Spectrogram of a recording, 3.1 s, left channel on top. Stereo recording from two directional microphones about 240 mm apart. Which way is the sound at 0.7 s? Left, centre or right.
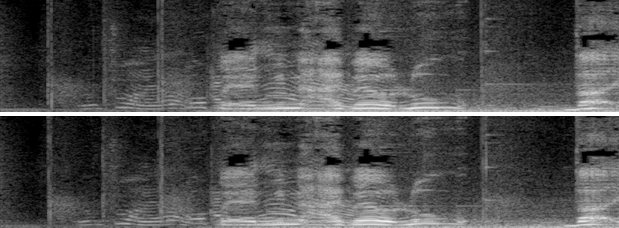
Right.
